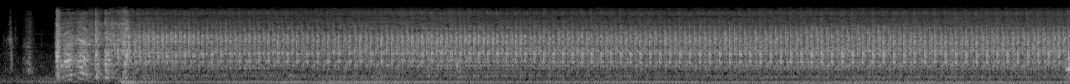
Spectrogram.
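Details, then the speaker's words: Engine with overheating and suspected blown head gasket, scanner showing cylinder 1 misfire: catches quickly then idles with fast uneven ticking and stumbling beat; knock seems louder from one bank, possibly cylinder 2. "he's getting cylinder 1 misfire detected cylinder one misfire detected"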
